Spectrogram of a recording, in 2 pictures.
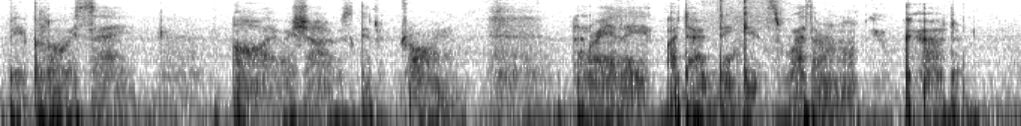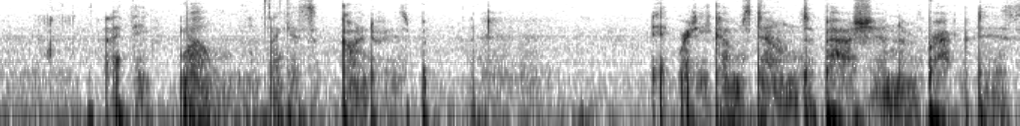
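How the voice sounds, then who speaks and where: A man whispers with long, frequent pauses. Noticeable background noise sits behind him. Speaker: ASMR artist. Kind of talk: whispered ASMR chat while drawing.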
